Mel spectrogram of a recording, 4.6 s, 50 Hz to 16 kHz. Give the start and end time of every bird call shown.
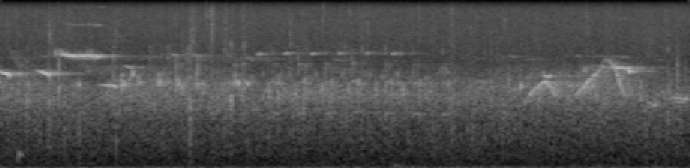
0.0s-2.8s: Apapane (Himatione sanguinea)
3.5s-4.2s: Hawaii Elepaio (Chasiempis sandwichensis)
3.6s-4.6s: Iiwi (Drepanis coccinea)

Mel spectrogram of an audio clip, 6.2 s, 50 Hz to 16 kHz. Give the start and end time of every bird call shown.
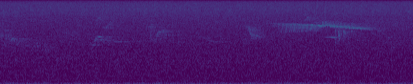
0.0s-4.8s: Black-headed Grosbeak (Pheucticus melanocephalus)
3.4s-5.8s: Western Tanager (Piranga ludoviciana)
3.9s-6.2s: Orange-crowned Warbler (Leiothlypis celata)

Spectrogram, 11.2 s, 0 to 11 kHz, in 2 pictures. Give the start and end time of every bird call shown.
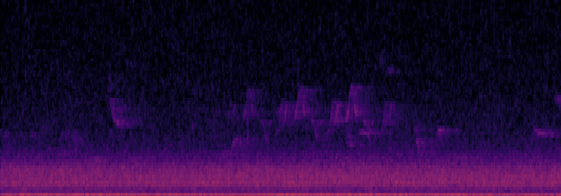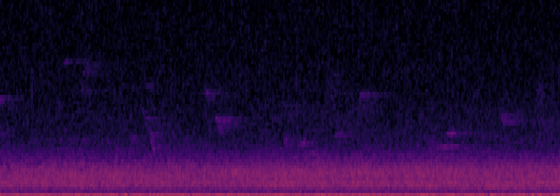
0.0s-11.2s: Gray Catbird (Dumetella carolinensis)
2.0s-4.0s: Common Yellowthroat (Geothlypis trichas)

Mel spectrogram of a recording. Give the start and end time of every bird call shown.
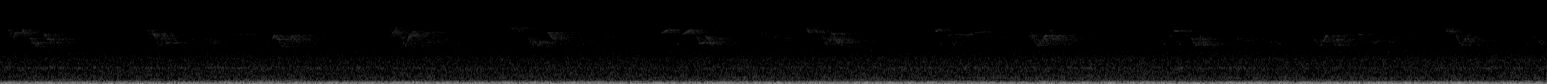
0.0s-15.3s: Red-eyed Vireo (Vireo olivaceus)
9.2s-10.2s: Eastern Wood-Pewee (Contopus virens)

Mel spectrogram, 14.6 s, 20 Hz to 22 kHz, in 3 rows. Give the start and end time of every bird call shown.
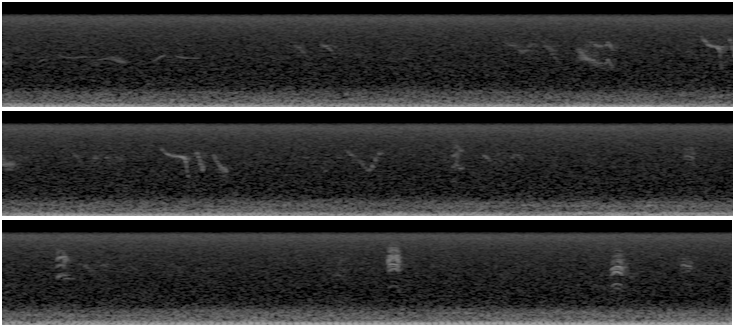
0.2s-1.3s: Red-billed Leiothrix (Leiothrix lutea)
1.9s-2.2s: Eurasian Skylark (Alauda arvensis)
3.4s-4.1s: Eurasian Skylark (Alauda arvensis)
4.7s-5.0s: Eurasian Skylark (Alauda arvensis)
5.9s-6.4s: Eurasian Skylark (Alauda arvensis)
7.1s-7.4s: Eurasian Skylark (Alauda arvensis)
9.4s-9.5s: Hawaii Amakihi (Chlorodrepanis virens)
10.1s-10.2s: Hawaii Amakihi (Chlorodrepanis virens)
12.3s-12.4s: Hawaii Amakihi (Chlorodrepanis virens)
13.8s-13.9s: Hawaii Amakihi (Chlorodrepanis virens)
14.3s-14.4s: Hawaii Amakihi (Chlorodrepanis virens)

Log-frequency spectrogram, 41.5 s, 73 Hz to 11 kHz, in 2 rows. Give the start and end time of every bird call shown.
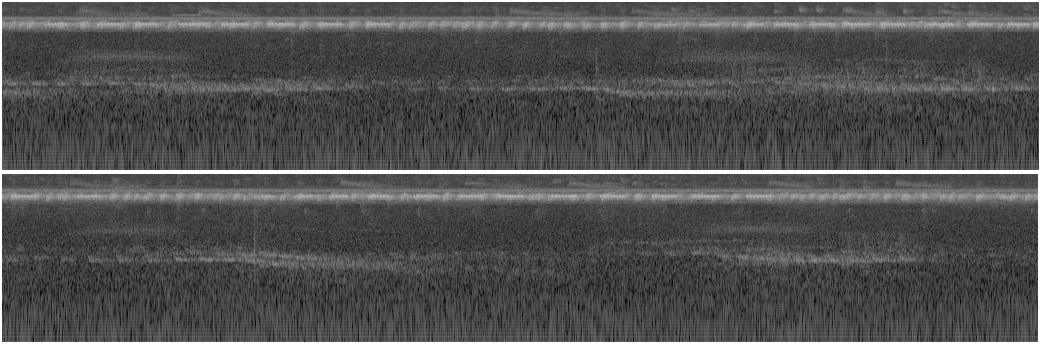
0.0s-26.5s: Piratic Flycatcher (Legatus leucophaius)
0.0s-41.5s: Green Ibis (Mesembrinibis cayennensis)
14.0s-20.1s: Thrush-like Wren (Campylorhynchus turdinus)
16.5s-19.0s: Black-faced Antthrush (Formicarius analis)
37.0s-39.2s: Thrush-like Wren (Campylorhynchus turdinus)

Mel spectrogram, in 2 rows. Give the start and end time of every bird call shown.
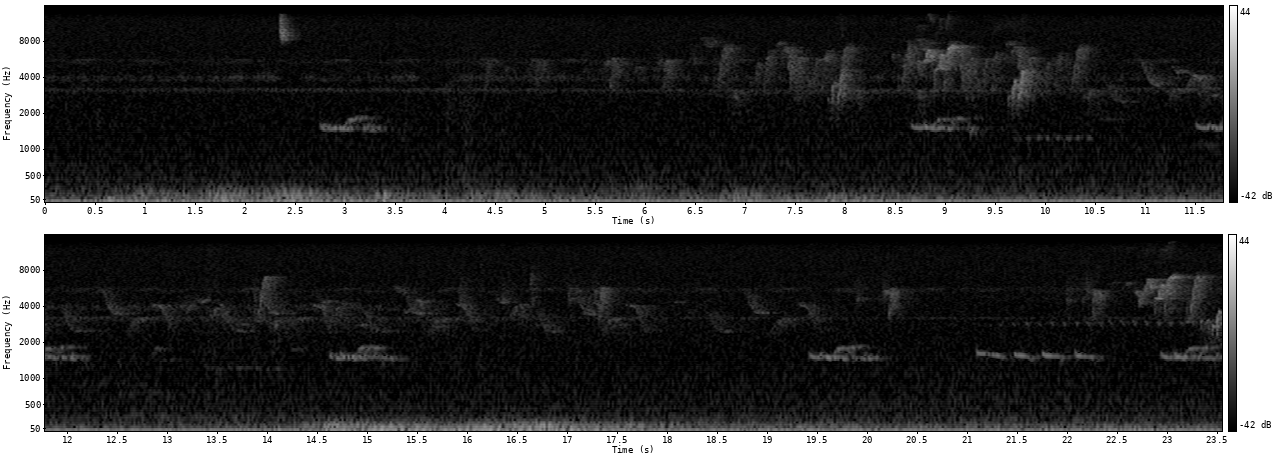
0.0s-23.6s: Long-tailed Manakin (Chiroxiphia linearis)
3.5s-18.0s: Cabanis's Wren (Cantorchilus modestus)
18.2s-20.1s: Rufous-breasted Wren (Pheugopedius rutilus)
22.1s-23.6s: Cabanis's Wren (Cantorchilus modestus)

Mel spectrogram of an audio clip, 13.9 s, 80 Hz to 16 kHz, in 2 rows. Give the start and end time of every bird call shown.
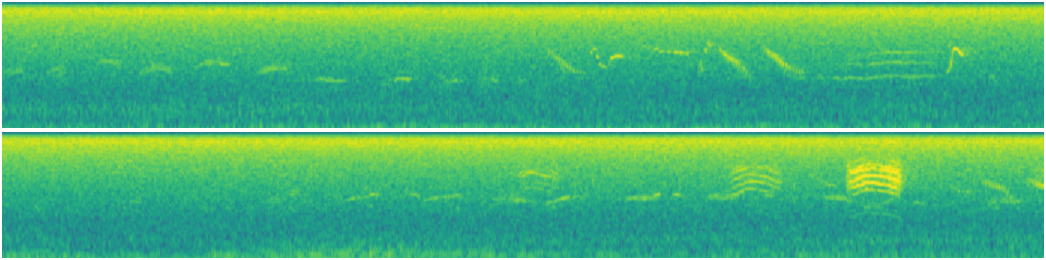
0.0s-3.5s: Red-billed Leiothrix (Leiothrix lutea)
3.6s-6.5s: Eurasian Skylark (Alauda arvensis)
8.7s-13.8s: Red-billed Leiothrix (Leiothrix lutea)
10.4s-10.6s: Hawaii Amakihi (Chlorodrepanis virens)
11.8s-12.2s: Hawaii Amakihi (Chlorodrepanis virens)
12.5s-13.0s: Hawaii Amakihi (Chlorodrepanis virens)
13.5s-13.7s: Eurasian Skylark (Alauda arvensis)

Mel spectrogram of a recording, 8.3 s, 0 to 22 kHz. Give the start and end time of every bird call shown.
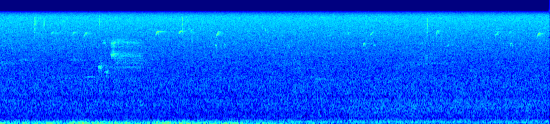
1.2s-2.3s: Red-winged Blackbird (Agelaius phoeniceus)
2.0s-8.3s: Black-capped Chickadee (Poecile atricapillus)

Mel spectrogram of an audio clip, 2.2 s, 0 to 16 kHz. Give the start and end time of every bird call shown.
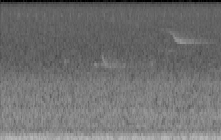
1.5s-2.2s: Baltimore Oriole (Icterus galbula)

